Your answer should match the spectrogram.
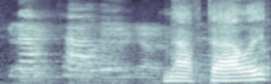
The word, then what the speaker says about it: Naphtali: D, Naphtali. Oh, this is Tommy. Sage, how do you pronounce D? Naphtali. Naphtali? Okay. I mean, it's kind of what it looks like, right?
